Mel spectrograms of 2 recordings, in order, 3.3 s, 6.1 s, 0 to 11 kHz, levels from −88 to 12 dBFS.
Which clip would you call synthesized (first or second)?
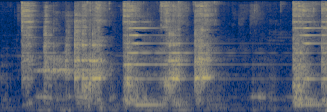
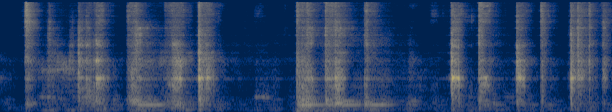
second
